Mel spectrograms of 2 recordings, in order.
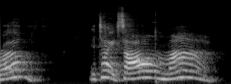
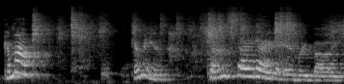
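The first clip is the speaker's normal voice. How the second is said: calling a pet; 2 semitones higher, much faster than usual. Real, not acted. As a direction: call the dog over sweetly. Calling the dog over.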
